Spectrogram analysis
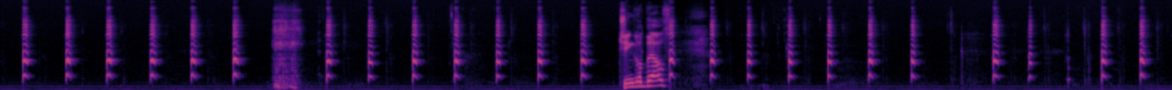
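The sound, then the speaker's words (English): A squeaky honking toy squeezed over and over in a steady, quick rhythm, each short nasal honk evenly spaced, with a couple of brief bursts of voice breaking in partway through. “Because the one that he has, because he'll squeeze it and he goes, wah, wah.”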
